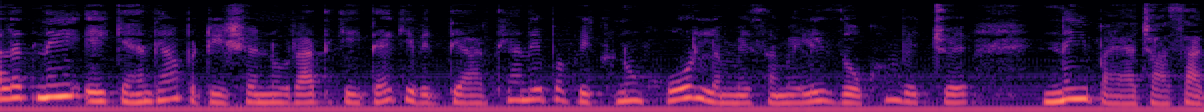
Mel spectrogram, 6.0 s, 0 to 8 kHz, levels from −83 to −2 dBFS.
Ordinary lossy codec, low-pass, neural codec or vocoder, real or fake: MP3, 48 kbps; 7.2 kHz; none; real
